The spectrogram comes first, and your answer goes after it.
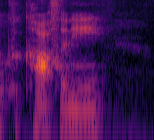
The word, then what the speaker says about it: cacophony: So letter O says the ah sound, and the first letter A is going to be an unstressed schwa. So it's going to sound like ka, ka, th, ni.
